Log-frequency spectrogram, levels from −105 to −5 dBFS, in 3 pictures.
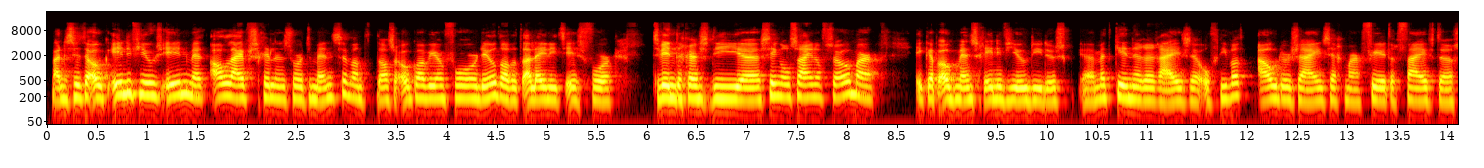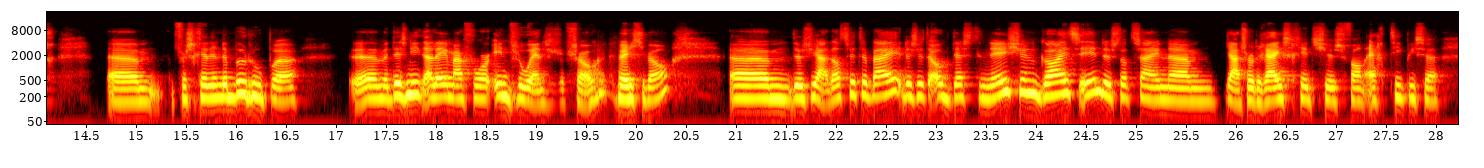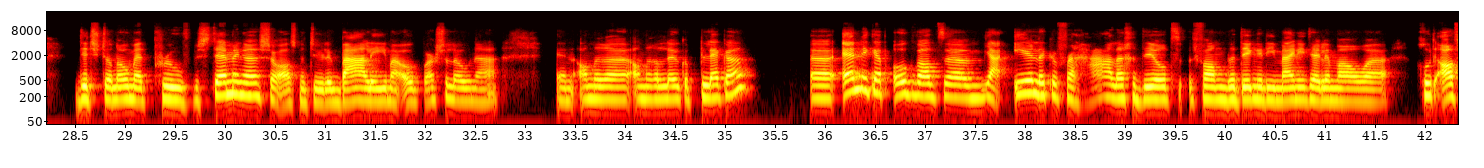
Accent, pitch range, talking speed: Dutch, 160-190 Hz, 175 wpm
